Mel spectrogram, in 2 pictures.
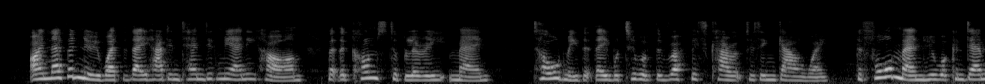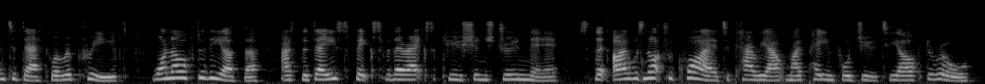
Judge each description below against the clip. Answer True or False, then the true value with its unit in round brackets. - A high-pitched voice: True (220 Hz)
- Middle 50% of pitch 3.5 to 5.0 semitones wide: False (3.1 semitones)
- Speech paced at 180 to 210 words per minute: True (190 wpm)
